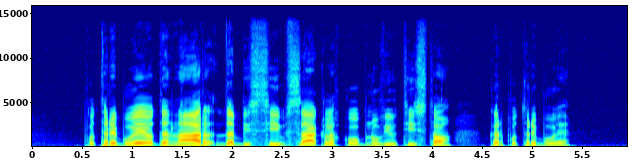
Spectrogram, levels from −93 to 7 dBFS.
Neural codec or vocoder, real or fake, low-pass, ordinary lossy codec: vocoder, 44.1 kHz, 128 mel bands every 256 samples, BigVGAN v2; fake; 14.4 kHz; none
